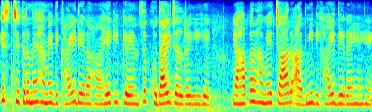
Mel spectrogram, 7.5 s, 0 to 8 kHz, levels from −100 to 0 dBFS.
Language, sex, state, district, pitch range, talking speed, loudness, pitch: Hindi, female, Bihar, West Champaran, 230-260 Hz, 195 wpm, -17 LUFS, 240 Hz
